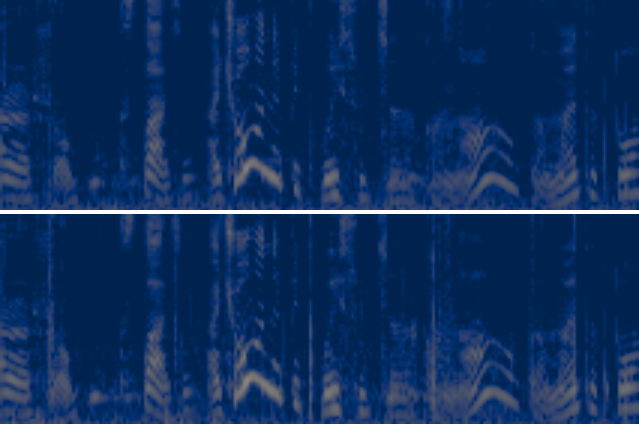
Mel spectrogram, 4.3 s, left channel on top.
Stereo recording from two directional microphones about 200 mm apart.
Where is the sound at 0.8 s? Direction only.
15° right (ahead or behind).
